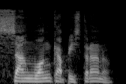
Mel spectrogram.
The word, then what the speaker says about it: San Juan Capistrano: It's San Juan Capistrano.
